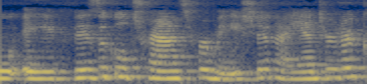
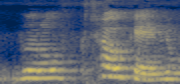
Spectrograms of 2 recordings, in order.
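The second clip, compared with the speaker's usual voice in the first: ordinary delivery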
